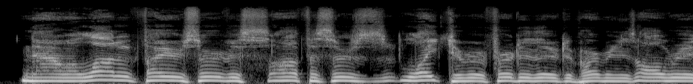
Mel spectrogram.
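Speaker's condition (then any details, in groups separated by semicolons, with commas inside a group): Parkinson's disease; deep brain stimulators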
